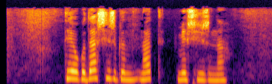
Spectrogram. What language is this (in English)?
Mari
